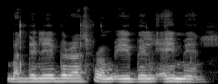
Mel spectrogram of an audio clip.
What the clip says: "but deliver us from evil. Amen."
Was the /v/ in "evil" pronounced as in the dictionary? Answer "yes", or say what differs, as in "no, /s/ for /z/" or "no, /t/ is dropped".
no, /b/ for /v/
